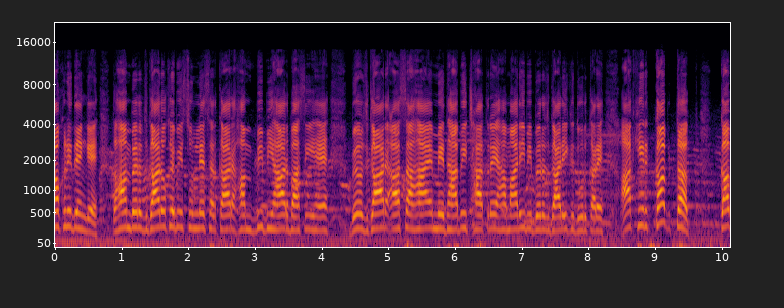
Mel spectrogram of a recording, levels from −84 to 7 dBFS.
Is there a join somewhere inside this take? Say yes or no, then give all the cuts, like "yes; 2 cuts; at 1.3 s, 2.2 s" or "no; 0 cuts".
no; 0 cuts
